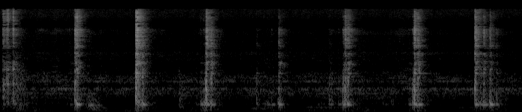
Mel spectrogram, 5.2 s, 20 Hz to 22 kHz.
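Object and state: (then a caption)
Stainless steel teapot. Fingertips and nails tap the body of a small, shiny, hollow, empty-looking stainless steel teapot with a lid and handle. About ten short, bright metallic taps with a ringing tone near 290 Hz land at uneven intervals, and each dies away quickly.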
